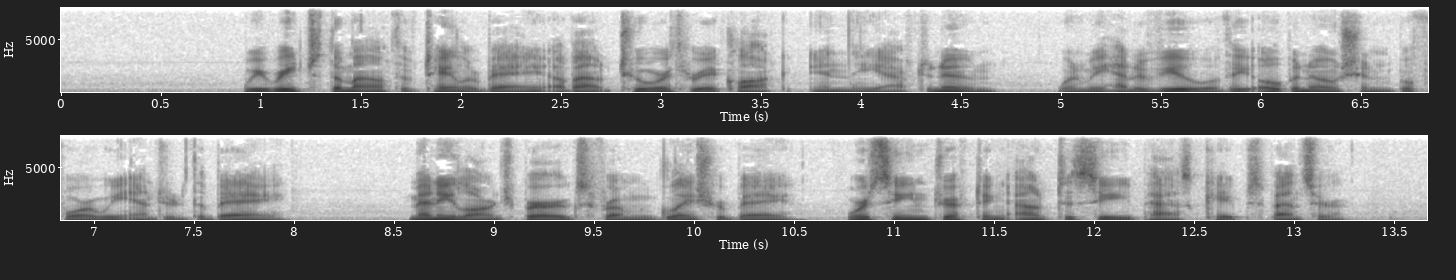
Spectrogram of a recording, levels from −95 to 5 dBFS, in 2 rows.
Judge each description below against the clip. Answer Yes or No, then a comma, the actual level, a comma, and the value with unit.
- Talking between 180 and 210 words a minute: Yes, average, 195 wpm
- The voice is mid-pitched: No, very low, 75 Hz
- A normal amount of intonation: Yes, average, 3.0 semitones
